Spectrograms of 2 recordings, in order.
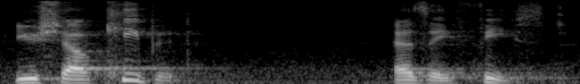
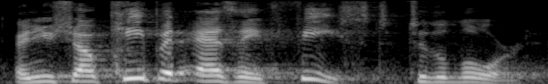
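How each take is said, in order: First: "you shall keep it ... as a feast" lower, softer, long pause after "keep it"; solemn emphatic close. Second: Said in the usual way. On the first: Shown as a demonstration. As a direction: let "as a feast" sink low and quiet. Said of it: "same phrase repeated, drawn out". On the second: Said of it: "repeated phrase slowed and lowered".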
